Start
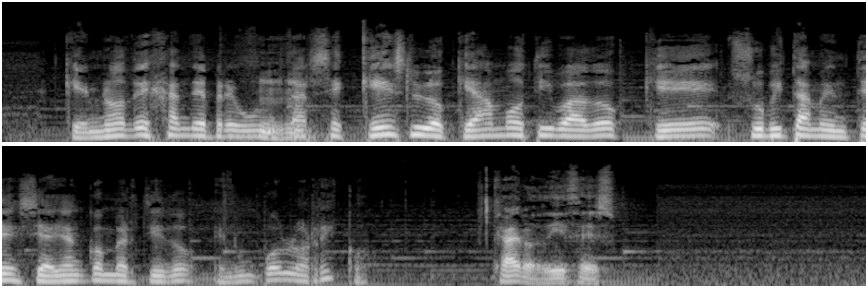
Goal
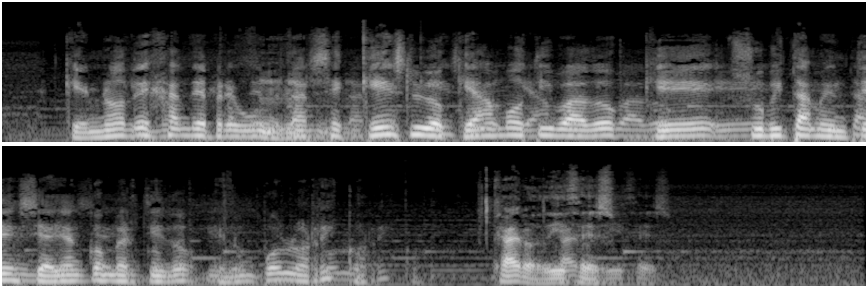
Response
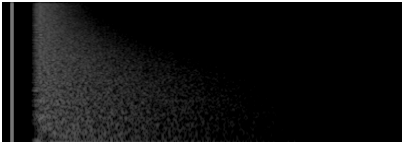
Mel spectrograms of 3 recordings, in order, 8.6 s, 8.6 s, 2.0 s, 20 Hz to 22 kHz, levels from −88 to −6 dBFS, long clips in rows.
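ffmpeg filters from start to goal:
-filter_complex "[0:a]asplit=2[s0][s1];[s1]adelay=285.7,volume=0.251,highshelf=f=4000:g=-6.43[s2];[s0][s2]amix=inputs=2:normalize=0"

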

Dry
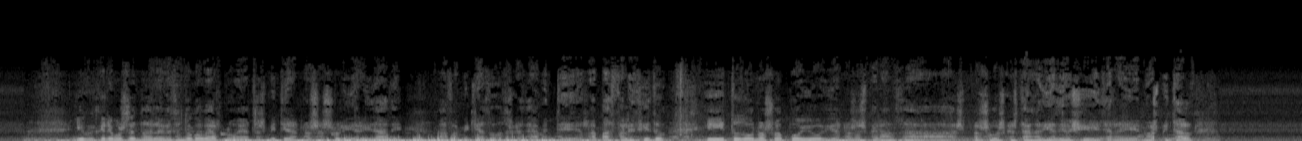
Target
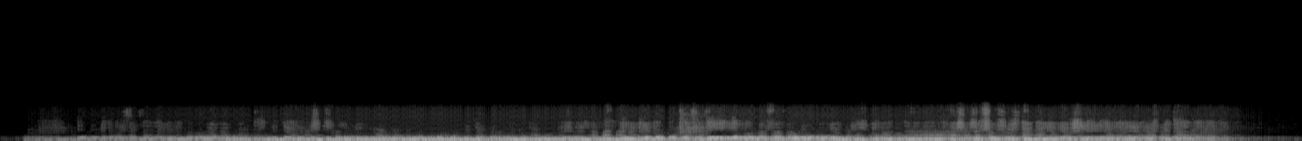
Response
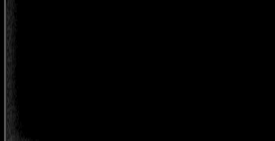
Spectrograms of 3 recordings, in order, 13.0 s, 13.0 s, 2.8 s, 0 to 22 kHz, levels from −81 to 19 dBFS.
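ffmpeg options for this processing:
-filter_complex "[0:a]asplit=2[s0][s1];[s1]aecho=0:1:132|264|396|528|660|792:0.501|0.256|0.13|0.0665|0.0339|0.0173[s2];[s0][s2]amix=inputs=2:normalize=0,aeval=exprs='val(0)*sin(2*PI*280*n/s)':c=same,acompressor=threshold=0.0355:ratio=6,highpass=f=330:w=0.5412,highpass=f=330:w=1.3066,afftfilt=real='re*gte(hypot(re,im),0.00562)':imag='im*gte(hypot(re,im),0.00562)':win_size=1024:overlap=0.75,flanger=delay=22.5:depth=5.6:speed=1.9,aresample=11025,aeval=exprs='sgn(val(0))*max(abs(val(0))-0.00126,0)':c=same,aresample=44100,firequalizer=gain_entry='entry(650,0);entry(990,-16);entry(4100,-3)':delay=0.05:min_phase=1,dynaudnorm=f=390:g=13:m=4.73,adynamicequalizer=threshold=0.00708:dfrequency=2200:dqfactor=0.7:tfrequency=2200:tqfactor=0.7:attack=5:release=100:ratio=0.375:range=1.5:mode=cutabove:tftype=highshelf,volume=1.68"

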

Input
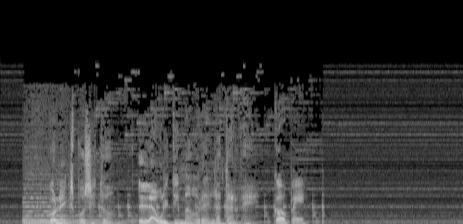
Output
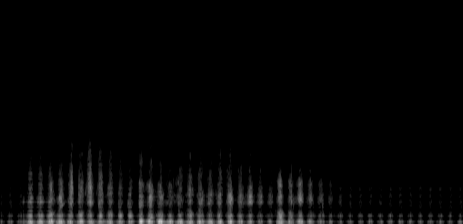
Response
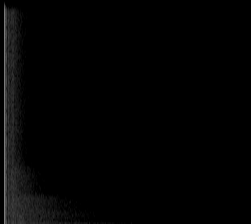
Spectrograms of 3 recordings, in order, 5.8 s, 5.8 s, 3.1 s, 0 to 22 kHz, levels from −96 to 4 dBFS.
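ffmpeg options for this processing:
-filter_complex "[0:a]agate=range=0.398:threshold=0.0112:ratio=16:detection=peak,aeval=exprs='val(0)*sin(2*PI*36*n/s)':c=same,aecho=1:1:5.8:0.82,acrossover=split=480|3000[s0][s1][s2];[s1]acompressor=threshold=0.00891:ratio=2[s3];[s0][s3][s2]amix=inputs=3:normalize=0,equalizer=f=100:t=o:w=0.33:g=10,equalizer=f=250:t=o:w=0.33:g=7,equalizer=f=400:t=o:w=0.33:g=-4,equalizer=f=2500:t=o:w=0.33:g=-4,equalizer=f=5000:t=o:w=0.33:g=5,aeval=exprs='(tanh(7.94*val(0)+0.55)-tanh(0.55))/7.94':c=same,asplit=3[s4][s5][s6];[s4]bandpass=f=300:t=q:w=8,volume=1[s7];[s5]bandpass=f=870:t=q:w=8,volume=0.501[s8];[s6]bandpass=f=2240:t=q:w=8,volume=0.355[s9];[s7][s8][s9]amix=inputs=3:normalize=0,acrossover=split=540|5000[s10][s11][s12];[s12]acrusher=bits=4:mix=0:aa=0.000001[s13];[s10][s11][s13]amix=inputs=3:normalize=0,aecho=1:1:139|278|417|556:0.224|0.094|0.0395|0.0166,aeval=exprs='val(0)*pow(10,-34*(0.5-0.5*cos(2*PI*8*n/s))/20)':c=same,volume=2.66"

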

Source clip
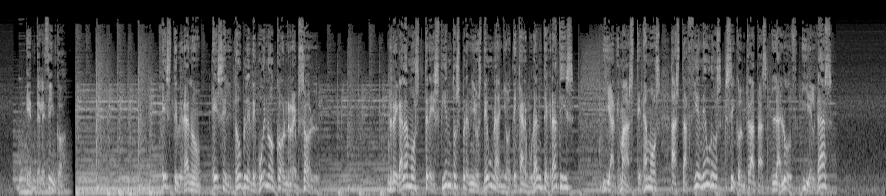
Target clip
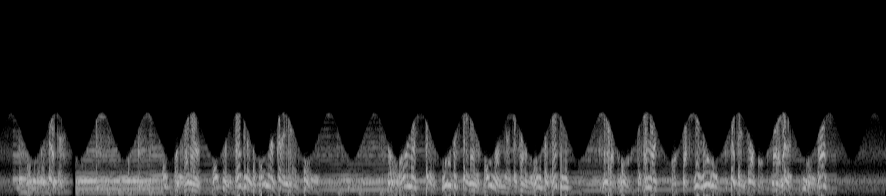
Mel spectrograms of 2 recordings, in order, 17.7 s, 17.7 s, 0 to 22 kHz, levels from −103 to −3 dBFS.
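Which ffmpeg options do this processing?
-filter_complex "[0:a]asplit=3[s0][s1][s2];[s0]bandpass=f=300:t=q:w=8,volume=1[s3];[s1]bandpass=f=870:t=q:w=8,volume=0.501[s4];[s2]bandpass=f=2240:t=q:w=8,volume=0.355[s5];[s3][s4][s5]amix=inputs=3:normalize=0,aeval=exprs='0.0178*(abs(mod(val(0)/0.0178+3,4)-2)-1)':c=same,afftfilt=real='re*lt(b*sr/1024,720*pow(2000/720,0.5+0.5*sin(2*PI*1.1*pts/sr)))':imag='im*lt(b*sr/1024,720*pow(2000/720,0.5+0.5*sin(2*PI*1.1*pts/sr)))':win_size=1024:overlap=0.75,volume=1.78"

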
